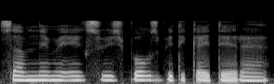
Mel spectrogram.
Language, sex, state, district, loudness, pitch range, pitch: Hindi, female, Arunachal Pradesh, Papum Pare, -14 LUFS, 180-200 Hz, 195 Hz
